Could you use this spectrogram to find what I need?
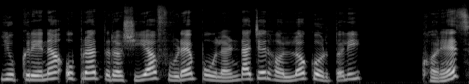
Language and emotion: Goan Konkani, surprised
